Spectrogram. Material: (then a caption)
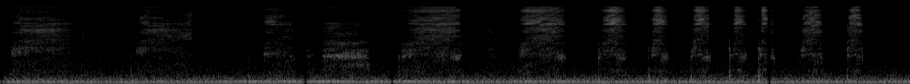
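Plastic film. A plastic Apple Pencil tip taps on and drags across a flat, solid iPad screen fitted with a matte plastic screen protector, drawing line strokes. It makes bright, scratchy strokes that speed up into short quick bursts toward the end, over a steady low hum.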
